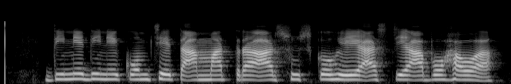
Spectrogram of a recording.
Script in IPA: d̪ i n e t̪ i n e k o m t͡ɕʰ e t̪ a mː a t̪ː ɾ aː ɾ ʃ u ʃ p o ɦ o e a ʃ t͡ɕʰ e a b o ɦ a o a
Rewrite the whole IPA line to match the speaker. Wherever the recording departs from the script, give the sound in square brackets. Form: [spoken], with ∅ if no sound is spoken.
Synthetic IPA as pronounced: d̪ i n e [d̪] i n e k o m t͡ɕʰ e t̪ a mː a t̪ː ɾ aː ɾ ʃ u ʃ [k] o ɦ o e a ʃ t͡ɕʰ e a b o ɦ a o a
